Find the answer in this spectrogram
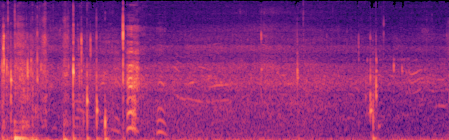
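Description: Shallow ocean surf washing around a camera at the waterline, with water sloshing and buffeting against the housing. It is loudest in the first second, then settles into a steady wash of small waves.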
